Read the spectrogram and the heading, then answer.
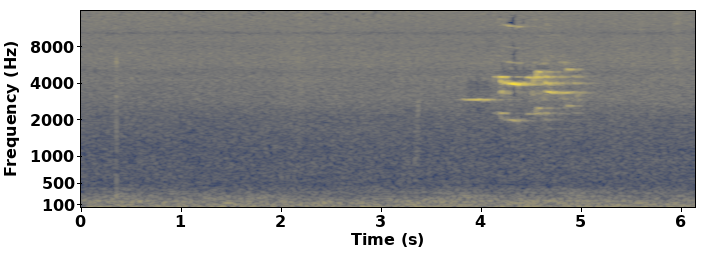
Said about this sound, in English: A little warbler coming towards me, ticking. Looks to be a female. An eyeline. Grayish, whitish underneath.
